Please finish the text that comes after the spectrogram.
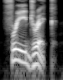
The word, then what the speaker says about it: Friedrich: He preferred his name to be pronounced Friedrich.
